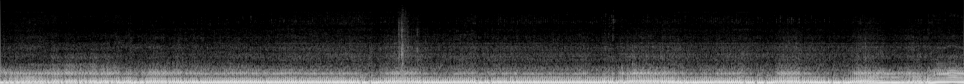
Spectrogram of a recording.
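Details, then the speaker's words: Yamaha R1 (5PW) with slip-on exhaust, servo delete and K&N filter, after recent maintenance: a loud low drone with a choppy, pulsing surge at low revs when pulling away on smooth throttle; cause not found. "Cause like I'm trying to take off and keep smooth throttle, and this thing is like da da da da da da. It's fucking doing it right now."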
